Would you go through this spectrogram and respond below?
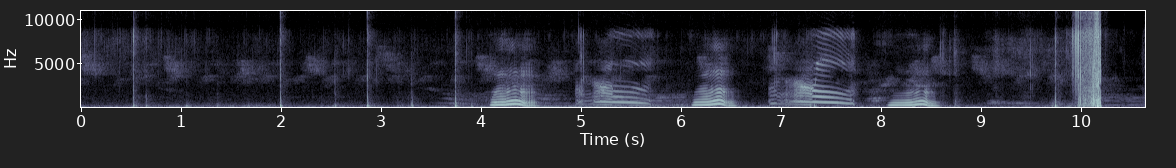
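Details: Cat meowing indoors in a small room: five clear, tonal meows that rise then fall, each about half a second long, spaced roughly every second. Soft clicks come before them, and a sharp loud burst sounds at the end.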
